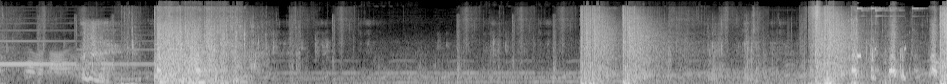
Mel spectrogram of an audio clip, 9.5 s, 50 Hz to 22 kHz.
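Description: Wooden boxes smashed in the Half-Life 2 video game, with sharp cracking bursts and crashes that come in loud clusters separated by quieter stretches of background game sound.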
